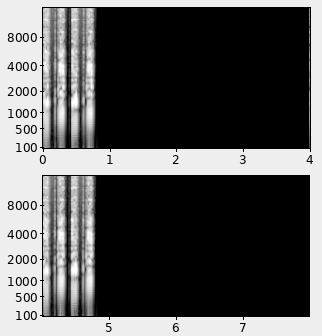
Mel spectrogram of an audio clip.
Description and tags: A short electronic noise loosely based on a frog croaking in the yard.
toad, electronic, ambience, evening, noise, water, pond, morning, ambient, croak, frogs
